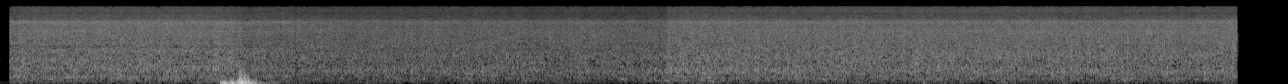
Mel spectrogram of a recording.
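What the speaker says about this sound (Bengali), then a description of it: "এই দেখুন এই ঝর্ণাটা" A waterfall in Cherrapunji roars as a steady, dense wash of falling water, loud and close, with one brief low thump early on and no talking.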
